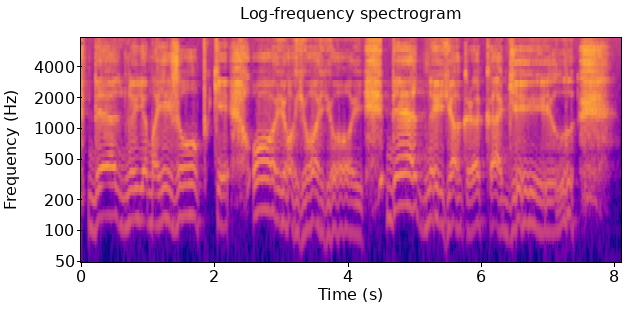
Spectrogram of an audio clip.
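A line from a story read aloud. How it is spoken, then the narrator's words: Crying in deep bass. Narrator (Russian): Плакал он басом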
